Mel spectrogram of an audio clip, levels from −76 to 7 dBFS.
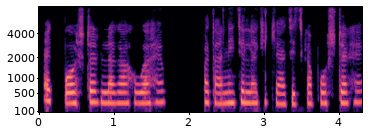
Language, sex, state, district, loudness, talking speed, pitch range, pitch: Hindi, female, Bihar, Saharsa, -18 LUFS, 220 wpm, 260-275 Hz, 265 Hz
